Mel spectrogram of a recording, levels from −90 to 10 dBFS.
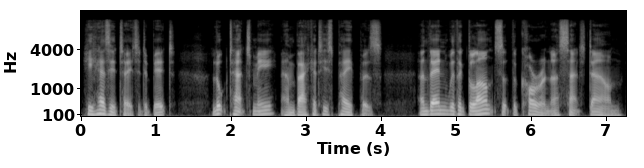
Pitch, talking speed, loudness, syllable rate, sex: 100 Hz, 180 wpm, -22 LUFS, 4.8 syllables/s, male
